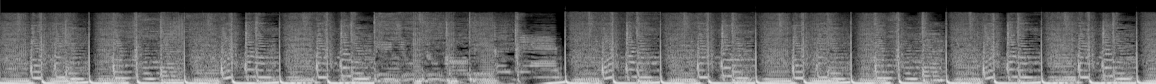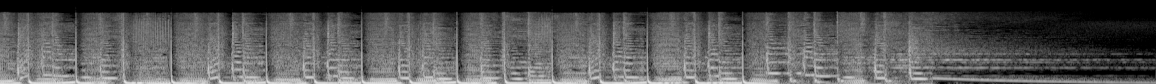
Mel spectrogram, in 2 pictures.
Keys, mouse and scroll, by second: 0.9 click, 1.5 click, 2.7 middle click, 3.7 middle click, 4.5 click, 5.0-6.4 drag, 6.5 click, 6.9 click, 7.7 middle click, 8.2 click, 9.2 click, 10.3 middle click, 10.8 r, 13.0 click, 14.5 typing, 14.7 click, 16.1 middle click, 17.7 click, 21.0 click, 21.9 click.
